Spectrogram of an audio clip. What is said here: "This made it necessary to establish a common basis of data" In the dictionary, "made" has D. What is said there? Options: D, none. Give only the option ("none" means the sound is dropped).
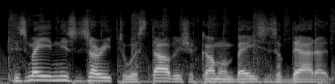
none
